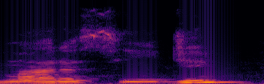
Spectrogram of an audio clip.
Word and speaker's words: Marattiidae: Subclasse Maraciide. Não esqueçam que quando a gente usa o T, quando aparece o T aqui no nome latino, a gente pronuncia com som de S.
